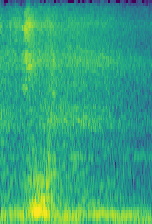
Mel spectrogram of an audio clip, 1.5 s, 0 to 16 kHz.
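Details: 1999 Honda Odyssey, previously crank no-start from bad spark plugs and a dead coil pack, after new spark plugs: engine picks up cleanly and revs smoothly without misfire, stumble or popping; runs healthy now.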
